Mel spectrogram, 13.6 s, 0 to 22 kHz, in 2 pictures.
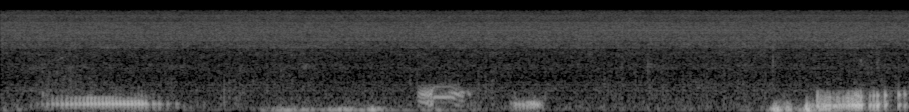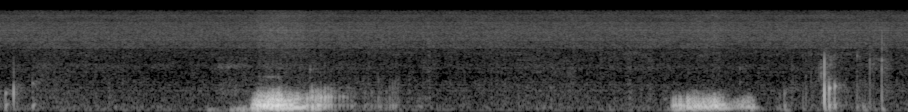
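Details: Stomach after 23 hours of fasting: quiet, low gurgling and rumbling bursts coming and going over several seconds. Hunger borborygmi.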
